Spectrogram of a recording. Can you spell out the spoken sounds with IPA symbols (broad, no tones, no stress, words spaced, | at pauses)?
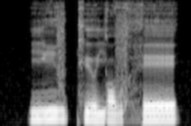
jivkʲojɔv he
